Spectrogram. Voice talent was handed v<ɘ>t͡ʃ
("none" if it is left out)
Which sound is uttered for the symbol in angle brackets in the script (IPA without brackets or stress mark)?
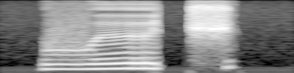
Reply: ɘ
